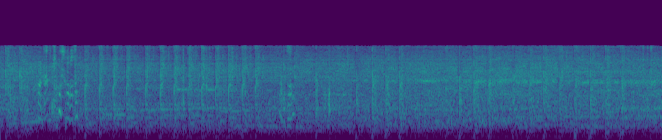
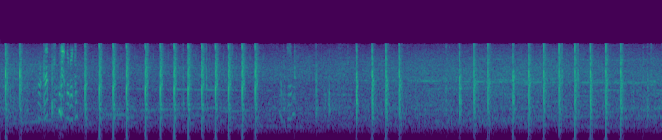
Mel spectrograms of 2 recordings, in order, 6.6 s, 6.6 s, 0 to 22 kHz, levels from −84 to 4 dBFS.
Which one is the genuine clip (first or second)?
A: second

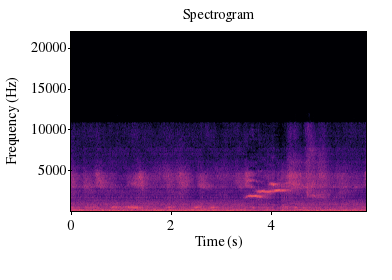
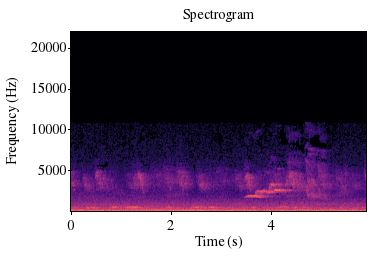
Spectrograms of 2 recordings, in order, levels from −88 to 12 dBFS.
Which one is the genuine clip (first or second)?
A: second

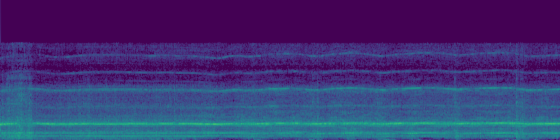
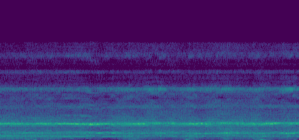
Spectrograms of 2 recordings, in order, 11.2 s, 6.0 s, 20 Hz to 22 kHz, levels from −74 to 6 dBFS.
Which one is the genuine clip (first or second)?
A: first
